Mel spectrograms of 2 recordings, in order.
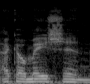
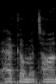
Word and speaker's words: Echomaton: Echomation. There's no ION, but Echomaton is how I'm going with it.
